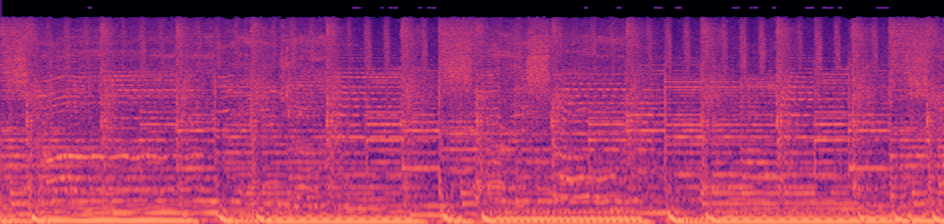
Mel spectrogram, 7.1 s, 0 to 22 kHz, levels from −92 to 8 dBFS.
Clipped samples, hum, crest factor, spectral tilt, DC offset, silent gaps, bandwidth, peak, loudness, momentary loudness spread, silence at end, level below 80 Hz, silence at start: under 0.1%; none; 12 dB; -4 dB/octave; under 0.1%; none; 16.5 kHz; -2 dBFS; -15 LUFS; 1 LU; 0 s; -18 dBFS; 0 s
